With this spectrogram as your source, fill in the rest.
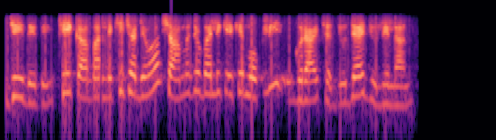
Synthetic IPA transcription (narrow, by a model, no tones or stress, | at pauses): d͡ʑiːd̪eːt̪iʈʰiːkaːmãːlɪkʰit͡ɕʰɐɗijoaːʃaːməd͡ʑoːbɐlikẽːkʰemoːkliɡʊɾaːit͡ɕʰɐɗijũd͡ʑɐɦd͡ʑjũleːlaːnɪ̆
